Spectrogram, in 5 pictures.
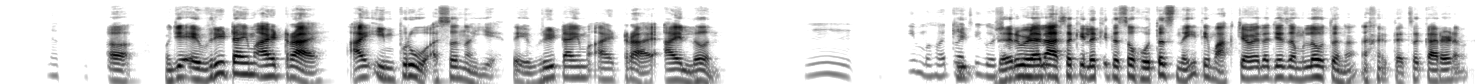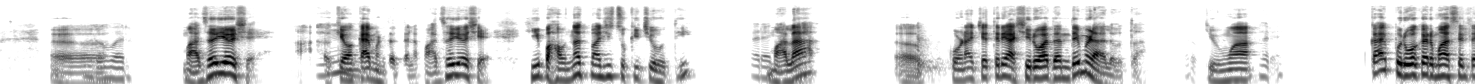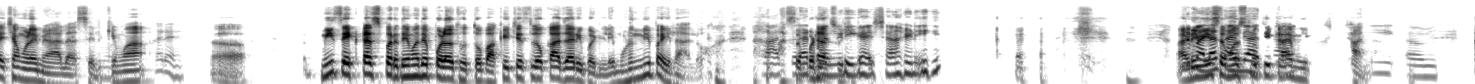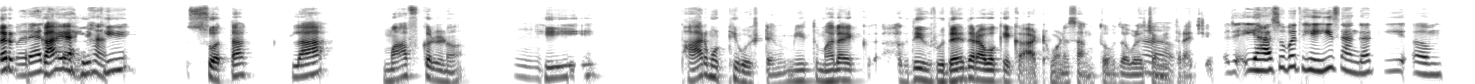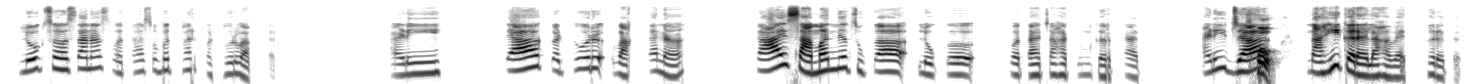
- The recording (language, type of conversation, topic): Marathi, podcast, तणावात स्वतःशी दयाळूपणा कसा राखता?
- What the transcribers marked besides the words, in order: tapping; in English: "एव्हरी टाइम आय ट्राय, आय इम्प्रूव"; in English: "एव्हरी टाइम आय ट्राय, आय लर्न"; chuckle; door; unintelligible speech; other noise; chuckle; laughing while speaking: "शहाणी"; chuckle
